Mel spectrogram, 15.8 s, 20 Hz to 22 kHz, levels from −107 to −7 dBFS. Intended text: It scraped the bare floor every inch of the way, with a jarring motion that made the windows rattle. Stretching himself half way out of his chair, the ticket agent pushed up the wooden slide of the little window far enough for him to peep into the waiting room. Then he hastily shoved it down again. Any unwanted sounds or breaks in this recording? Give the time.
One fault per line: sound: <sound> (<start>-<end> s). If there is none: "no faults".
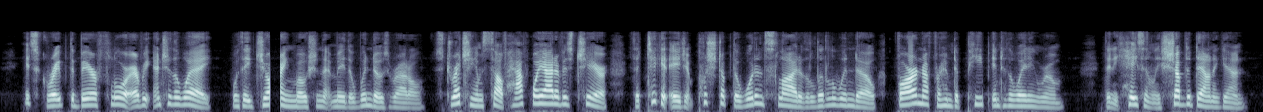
sound: dropout (3.4-3.5 s)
